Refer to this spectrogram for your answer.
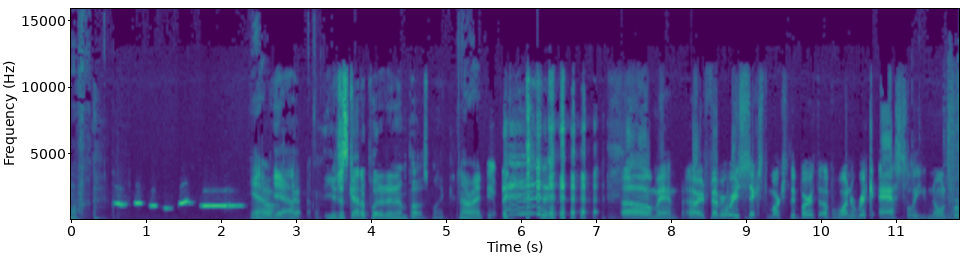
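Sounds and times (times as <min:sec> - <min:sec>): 
speech: 0:00.0 - 0:00.4, 0:02.4 - 0:11.8
person whistling a tune: 0:00.6 - 0:02.4
person laughing: 0:05.8 - 0:07.4.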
